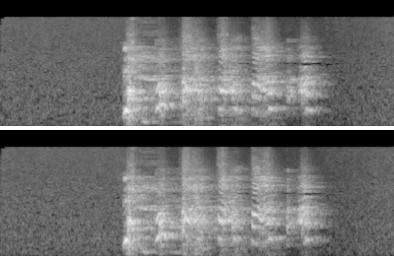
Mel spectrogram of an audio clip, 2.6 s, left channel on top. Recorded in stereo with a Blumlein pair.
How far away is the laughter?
About 0.5 m.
